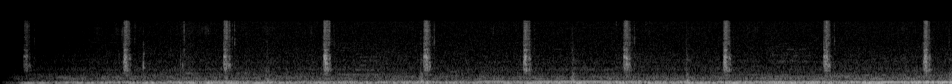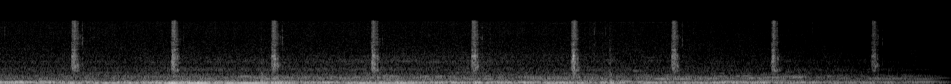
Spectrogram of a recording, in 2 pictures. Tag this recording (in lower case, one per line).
clock
mechanisms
